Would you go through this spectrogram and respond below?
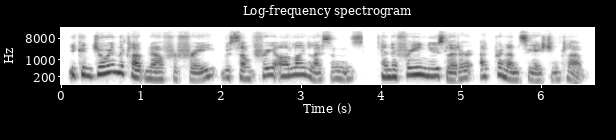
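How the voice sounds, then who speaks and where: A woman presenting a scripted pronunciation lesson as a teacher, speaking in deliberate, clearly segmented phrases. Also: fairly low pitch, a little mellow. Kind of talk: scripted instructional narration in easy English.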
